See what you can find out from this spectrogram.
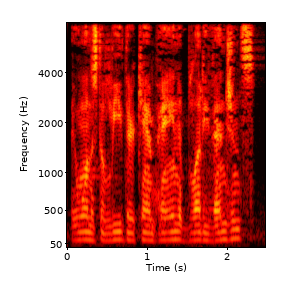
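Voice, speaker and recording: A man's voice: on the low side, flat delivery, a little fast, darkish tone, a little hiss or hum, close to an everyday voice. A man playing a wry, dry but supportive roguish starship captain in a video game. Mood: businesslike. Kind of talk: video game cutscene dialogue.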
